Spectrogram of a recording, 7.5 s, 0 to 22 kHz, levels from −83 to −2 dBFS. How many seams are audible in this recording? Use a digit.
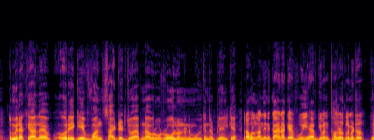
1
